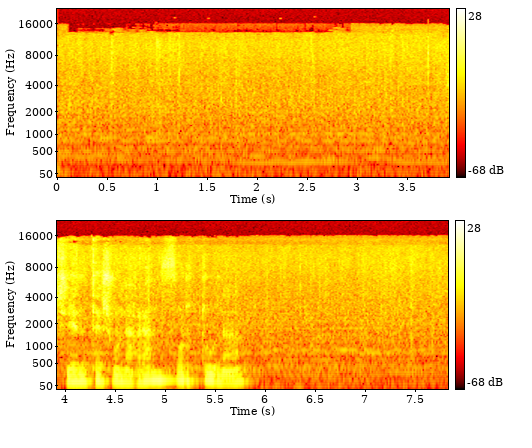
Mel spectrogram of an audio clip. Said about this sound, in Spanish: El sonido de la lluvia te atrae y observas el espectáculo de la lluvia.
